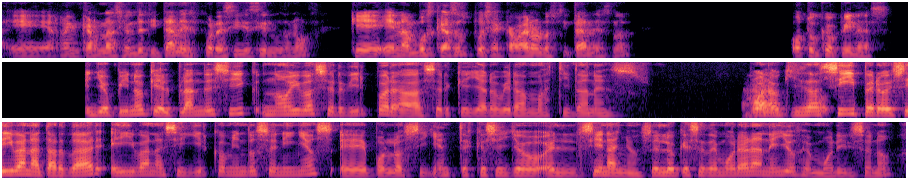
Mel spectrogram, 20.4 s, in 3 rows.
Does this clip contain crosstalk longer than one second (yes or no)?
no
